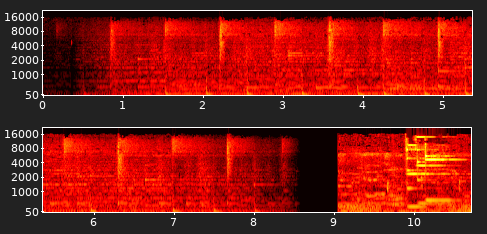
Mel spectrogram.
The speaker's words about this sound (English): It's my phone.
